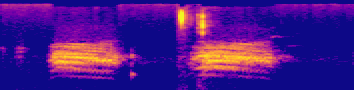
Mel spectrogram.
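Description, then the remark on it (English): Two harsh, drawn-out crow caws in quick succession, loud, with a sharp high click between them and the start of a third call at the end, as crows gather around trees in a field under thick clouds. No talking. “Soon it'll be time for the rooks and the crows and their jackdaw cousins to begin to gather for their evening patrol.”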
